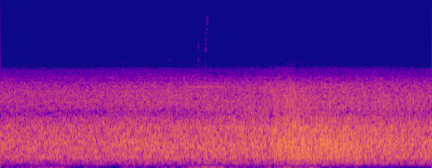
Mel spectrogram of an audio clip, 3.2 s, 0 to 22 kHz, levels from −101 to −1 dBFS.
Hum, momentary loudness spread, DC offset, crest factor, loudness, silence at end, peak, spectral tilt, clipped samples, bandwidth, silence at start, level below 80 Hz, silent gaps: none; 8 LU; under 0.1%; 18 dB; -34 LUFS; 0 s; -16 dBFS; -8 dB/octave; under 0.1%; 4.5 kHz; 0 s; -74 dBFS; none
